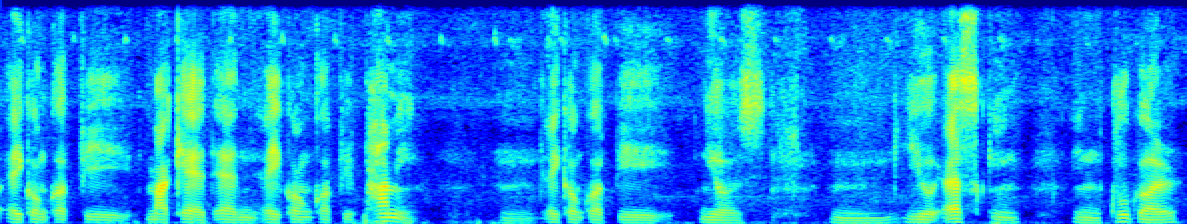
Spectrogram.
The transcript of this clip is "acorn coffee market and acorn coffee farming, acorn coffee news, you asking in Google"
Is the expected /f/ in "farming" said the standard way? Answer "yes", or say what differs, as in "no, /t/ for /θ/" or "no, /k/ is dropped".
no, /p/ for /f/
